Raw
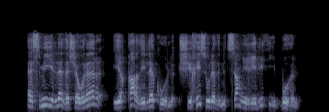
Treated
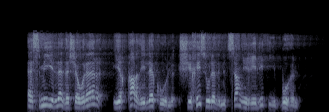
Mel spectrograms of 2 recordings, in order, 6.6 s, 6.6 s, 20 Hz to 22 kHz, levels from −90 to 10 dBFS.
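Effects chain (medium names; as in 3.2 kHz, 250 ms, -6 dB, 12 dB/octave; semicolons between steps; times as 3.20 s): feedback echo behind a high-pass 125 ms, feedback 59%, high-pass 3.7 kHz, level -13 dB; trim +2 dB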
